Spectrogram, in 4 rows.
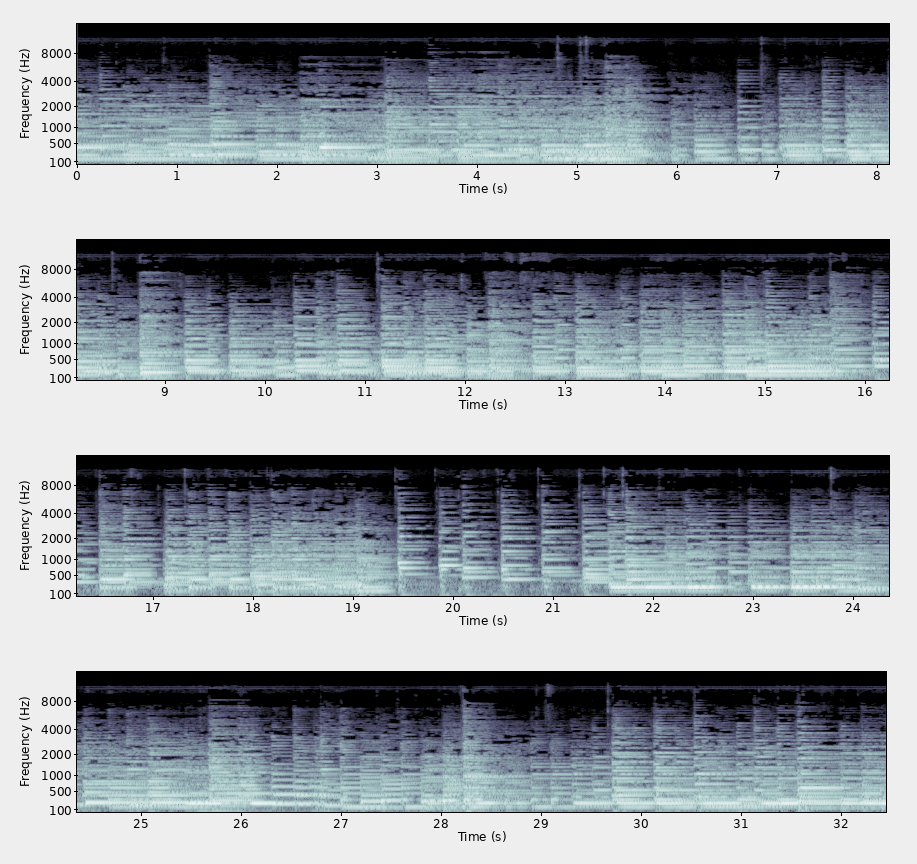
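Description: Yamaha U2 upright piano being played: a continuous piece of chords and melody that thins out and softens for a moment about two-thirds of the way through, then comes back full.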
